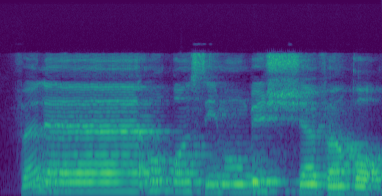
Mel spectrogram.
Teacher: فلا میں لام مد منفصل ہے، الف مدہ کے بعد حمزہ دوسرے کلمے میں ہے. اقسم میں قاف ساکن ہے، اس پہ قلقلہ ہے. سین میم جلدی اور معروف پڑھیں گے. · بالشفق میں با کو شین سے ملانا ہے، ادغام شمسی ہے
